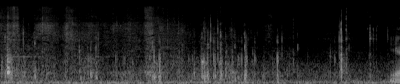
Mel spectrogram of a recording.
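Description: Footsteps and rustling in dry fallen leaves, irregular and soft, with a sharper knock right at the start and a few small clicks near the end.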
